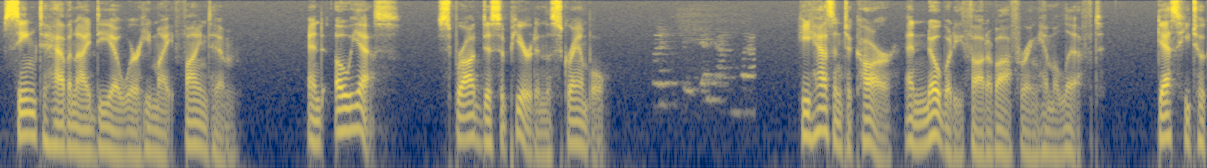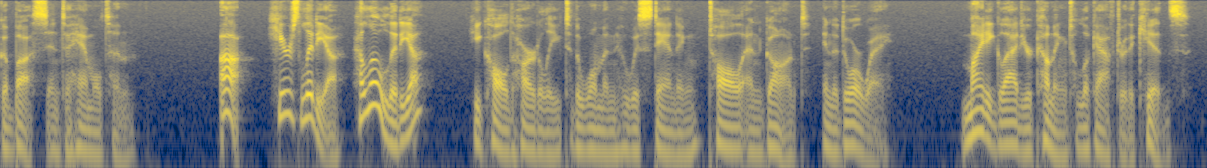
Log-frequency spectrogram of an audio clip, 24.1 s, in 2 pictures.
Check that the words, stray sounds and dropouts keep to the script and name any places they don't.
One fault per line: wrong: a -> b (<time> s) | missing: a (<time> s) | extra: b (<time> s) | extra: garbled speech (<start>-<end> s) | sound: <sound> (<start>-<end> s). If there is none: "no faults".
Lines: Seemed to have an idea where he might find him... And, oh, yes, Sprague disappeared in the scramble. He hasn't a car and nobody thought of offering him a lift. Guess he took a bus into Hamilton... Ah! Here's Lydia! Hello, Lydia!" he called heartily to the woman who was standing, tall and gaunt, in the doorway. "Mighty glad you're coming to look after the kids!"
sound: sigh (6.5-7.6 s)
